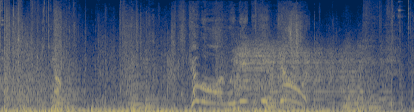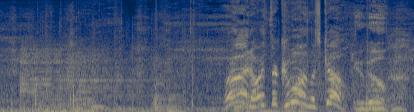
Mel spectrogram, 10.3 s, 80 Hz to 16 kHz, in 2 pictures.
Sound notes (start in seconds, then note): 4.6 Arthur stops, panting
